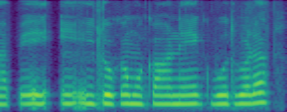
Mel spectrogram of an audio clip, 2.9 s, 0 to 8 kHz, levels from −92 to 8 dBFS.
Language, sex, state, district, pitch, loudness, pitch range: Hindi, female, Uttar Pradesh, Shamli, 235 Hz, -15 LUFS, 230-235 Hz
